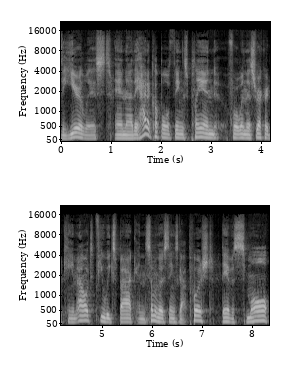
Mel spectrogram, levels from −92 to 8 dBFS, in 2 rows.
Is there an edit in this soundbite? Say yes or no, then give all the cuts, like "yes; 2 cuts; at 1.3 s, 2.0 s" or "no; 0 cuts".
no; 0 cuts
